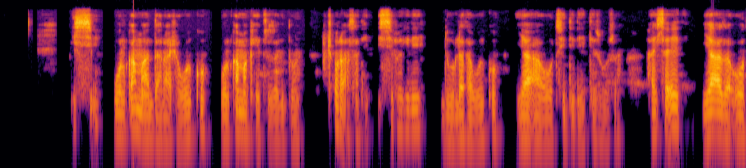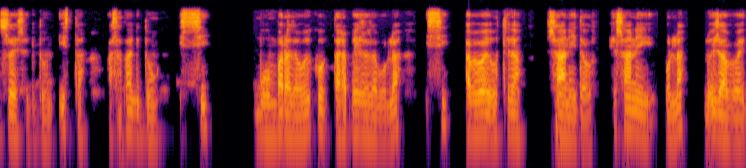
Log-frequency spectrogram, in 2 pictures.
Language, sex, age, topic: Gamo, male, 18-24, government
